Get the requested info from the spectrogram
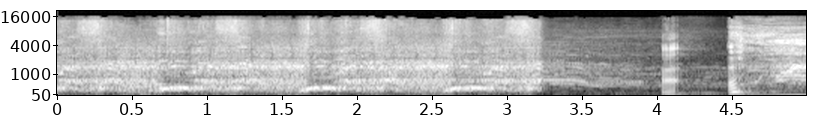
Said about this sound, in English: USA, the drunken crowd.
